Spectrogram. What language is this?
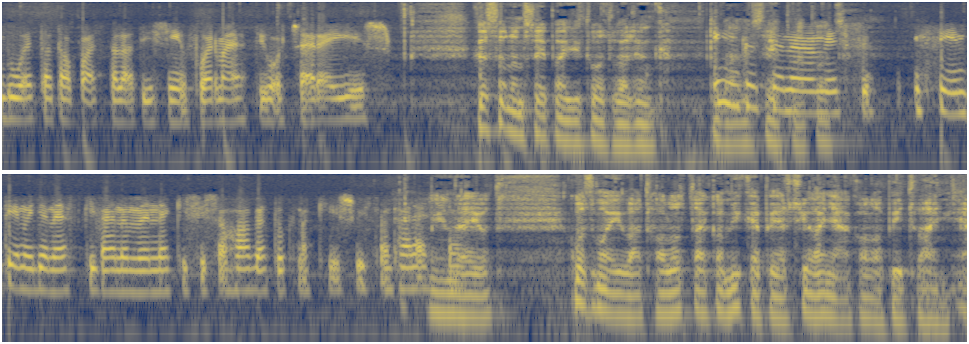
Hungarian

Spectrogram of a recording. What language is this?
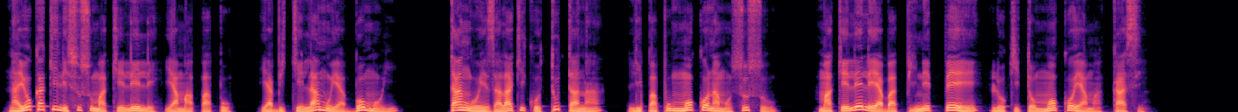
Lingala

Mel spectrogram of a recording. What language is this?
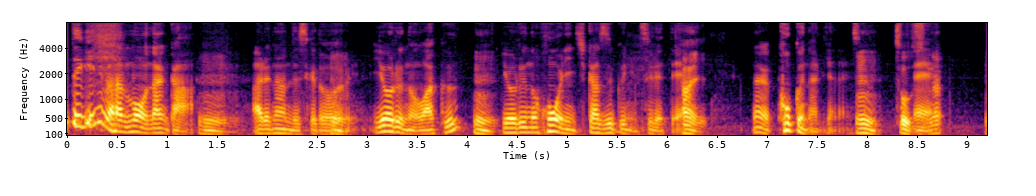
Japanese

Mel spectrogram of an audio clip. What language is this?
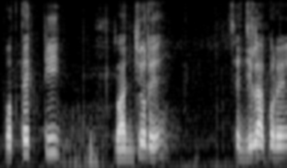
Santali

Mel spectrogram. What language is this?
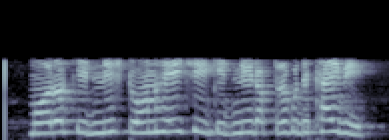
Odia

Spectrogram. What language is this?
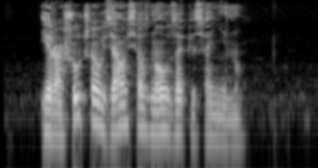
Belarusian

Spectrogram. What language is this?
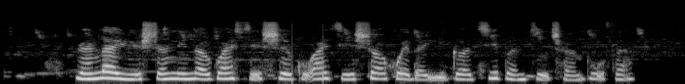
Chinese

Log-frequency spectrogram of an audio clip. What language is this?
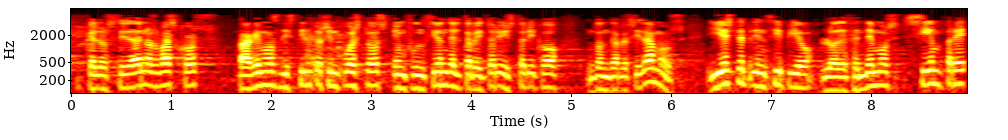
Spanish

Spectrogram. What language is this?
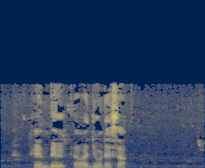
Guarani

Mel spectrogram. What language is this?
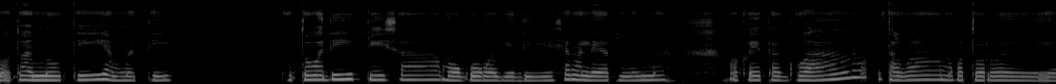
Tomoip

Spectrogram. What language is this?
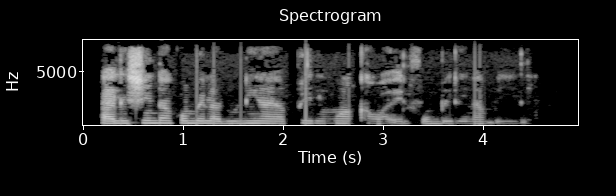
Swahili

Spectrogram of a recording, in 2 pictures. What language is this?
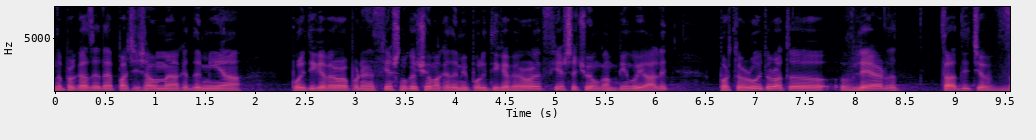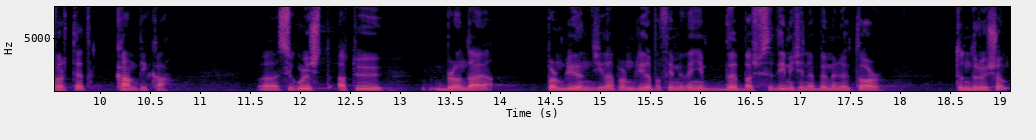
Romanian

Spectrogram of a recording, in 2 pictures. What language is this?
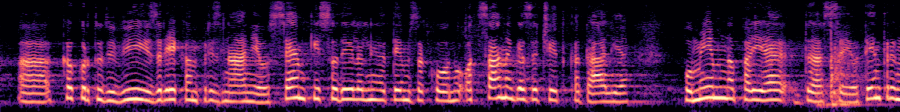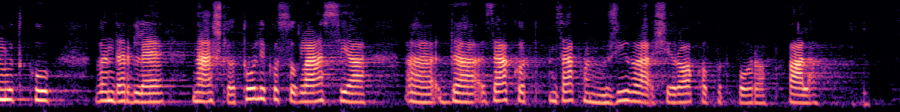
Slovenian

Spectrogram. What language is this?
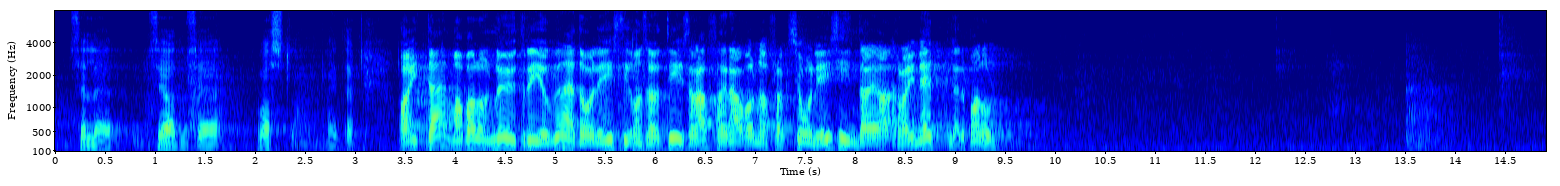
Estonian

